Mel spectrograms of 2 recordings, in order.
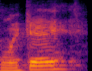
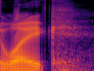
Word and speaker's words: Wike: I am Wicked Awesome, and It's pronounced Wiki. Dang. people call me Wyke because that's what it looks like to them.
